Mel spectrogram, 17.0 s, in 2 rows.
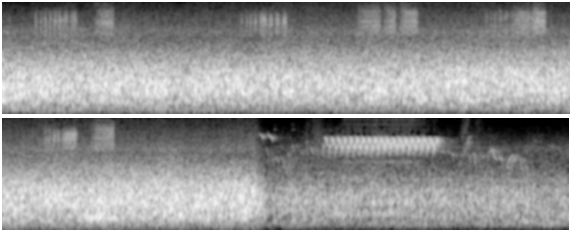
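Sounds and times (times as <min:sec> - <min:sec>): broad rushing noise: 0:00.0 - 0:17.0
songbird trilling: 0:12.4 - 0:16.3.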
